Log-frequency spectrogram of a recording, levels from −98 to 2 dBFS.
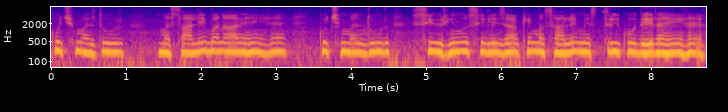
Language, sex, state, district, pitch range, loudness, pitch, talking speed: Hindi, female, Uttar Pradesh, Muzaffarnagar, 205-220 Hz, -23 LUFS, 215 Hz, 125 wpm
